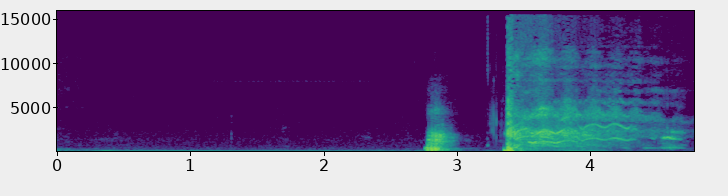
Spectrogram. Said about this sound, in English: She farted before he even poked her butt. I think she knew.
